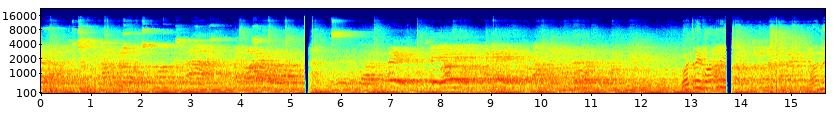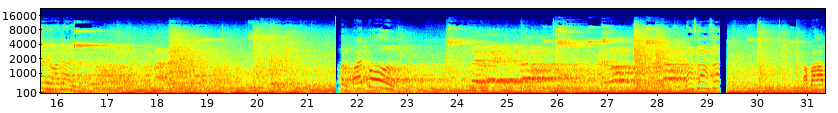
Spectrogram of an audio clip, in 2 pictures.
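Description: Basketball being dribbled and bouncing on a hardwood-style indoor court during a game, echoing in a large hall, with players' voices and a steady low hum underneath. The sound cuts out briefly four times.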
